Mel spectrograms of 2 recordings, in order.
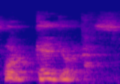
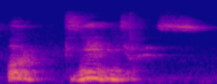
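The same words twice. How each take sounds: First: "qué" whispered slowly and high, set against "quién"; stress on qué. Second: "quién" drawn out very slowly and voiced, set against "qué"; stress on quién. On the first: Preacher contrasting the angels' "qué" with Jesus' question, whispered stress. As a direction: lean on "qué" in a hushed, slow question. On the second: Preacher contrasting Jesus' "quién" with the angels' "qué", slow stress. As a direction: stretch "quién" long and full-voiced. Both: Shown as a demonstration. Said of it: "Pero la pregunta que le hace Jesús es".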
